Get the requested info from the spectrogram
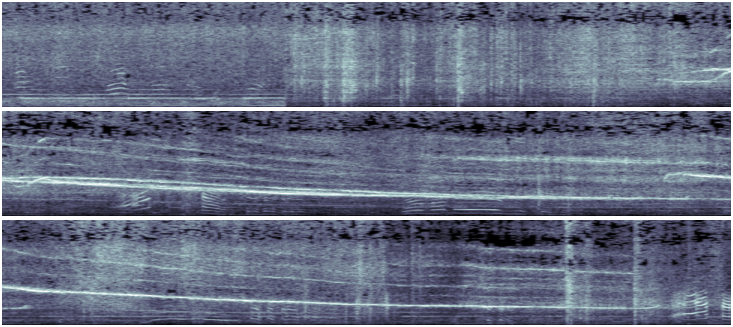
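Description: Fireworks on a burning pyrotechnic castillo tower: crackles and pops, then two long whistles that each fall steadily in pitch over about six seconds, the first starting about six seconds in and the second following just as it ends.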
